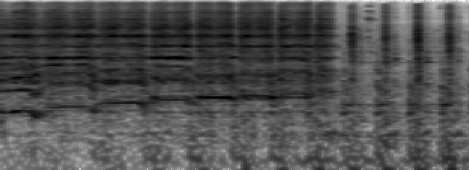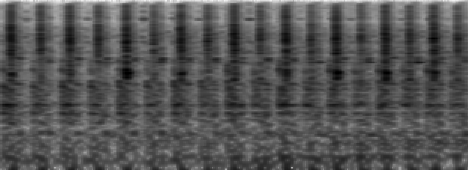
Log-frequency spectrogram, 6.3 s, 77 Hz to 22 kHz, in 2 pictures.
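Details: Old Winget one-ton dumper, sat for many years, single-cylinder Lister PH1 diesel, first start on battery and a retrofitted starter: rough at first, then evenly spaced chuffs about seven per second as it fires and settles into idle; smoking.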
